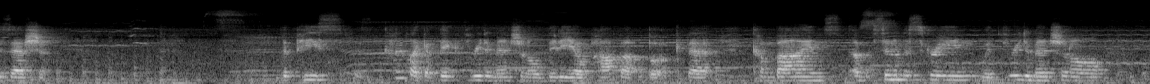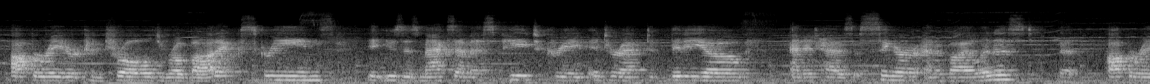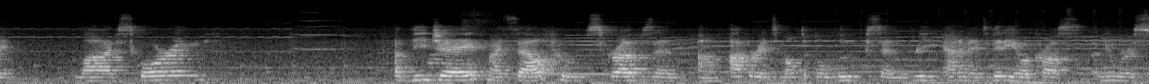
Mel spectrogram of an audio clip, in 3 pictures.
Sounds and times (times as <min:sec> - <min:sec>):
Speech: 0:00.0 - 0:00.6, 0:02.8 - 0:23.2, 0:23.8 - 0:25.1, 0:27.0 - 0:34.4.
